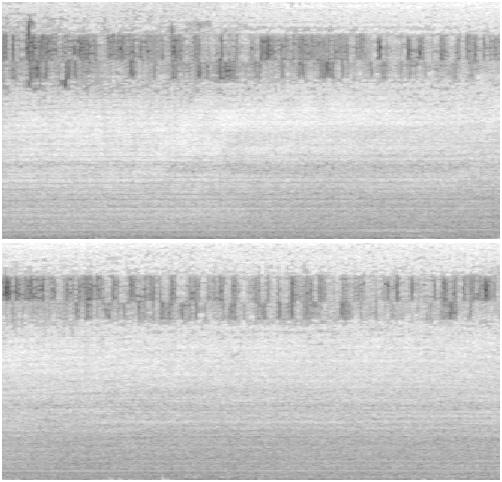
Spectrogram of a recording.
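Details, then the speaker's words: Pool pump restarted on auto after filter cleaning with the filter relief valve open: a steady loud hiss over the pump hum as trapped air releases, as intended, until water appears. "While that's turning on, we still have this open. You'll hear air releasing, doing exactly what you want it"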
